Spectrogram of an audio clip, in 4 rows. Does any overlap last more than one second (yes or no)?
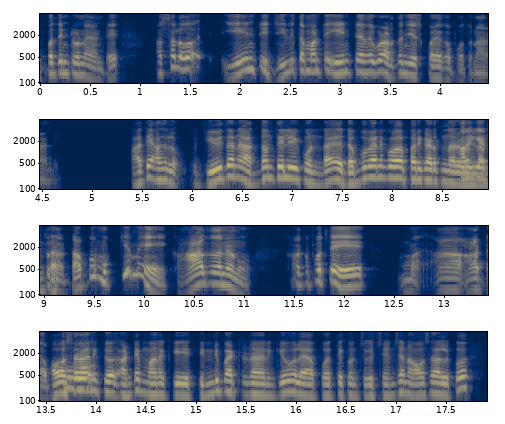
no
